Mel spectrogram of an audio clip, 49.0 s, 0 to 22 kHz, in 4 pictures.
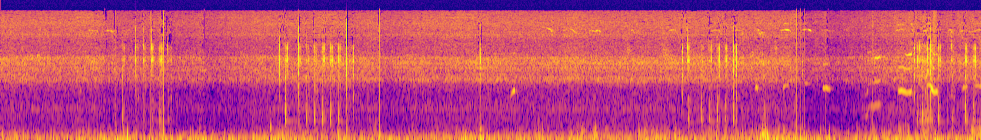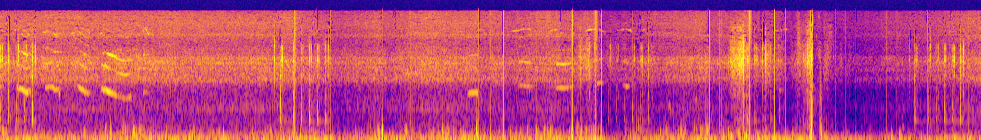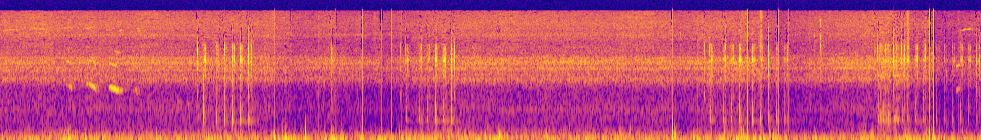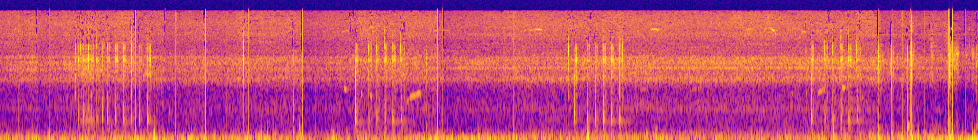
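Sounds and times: rapid clicking: 0:01.3 - 0:04.9, 0:08.4 - 0:14.1, 0:15.6 - 0:17.3, 0:18.2 - 0:24.4, 0:26.9 - 0:30.3, 0:32.9 - 0:42.4, 0:43.8 - 0:44.7, 0:46.8 - 0:49.0
puppy claws clicking on tile: 0:03.5 - 0:04.5, 0:08.5 - 0:10.4, 0:11.2 - 0:13.9, 0:18.8 - 0:20.6, 0:23.5 - 0:24.4, 0:27.0 - 0:27.8, 0:33.4 - 0:34.5, 0:37.7 - 0:38.9, 0:40.4 - 0:42.1
puppy whimpering: 0:09.4 - 0:14.2, 0:18.1 - 0:20.8, 0:25.3 - 0:26.3, 0:41.1 - 0:42.2.

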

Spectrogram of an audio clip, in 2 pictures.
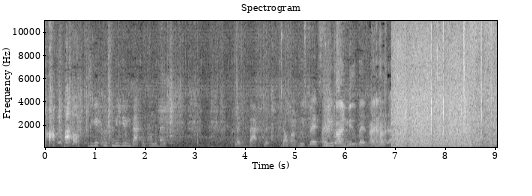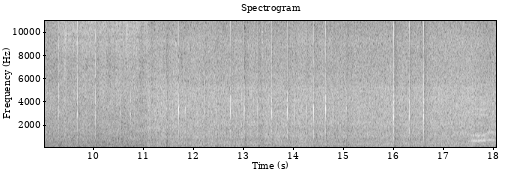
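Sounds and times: loud steady rushing noise: 0:03.9 - 0:18.0.

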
